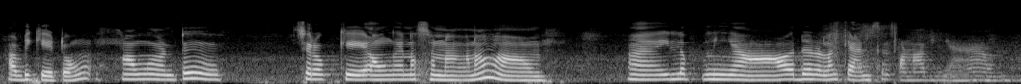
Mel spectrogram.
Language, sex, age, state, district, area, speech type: Tamil, female, 30-45, Tamil Nadu, Mayiladuthurai, urban, spontaneous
